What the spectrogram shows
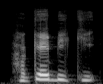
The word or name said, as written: Hakebiki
